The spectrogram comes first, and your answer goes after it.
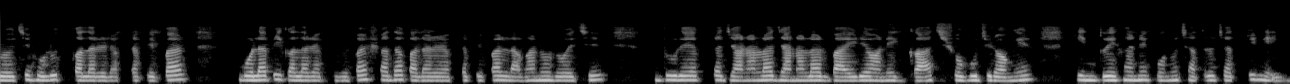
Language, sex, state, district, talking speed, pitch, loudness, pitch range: Bengali, female, West Bengal, North 24 Parganas, 165 wpm, 190 Hz, -21 LUFS, 180-200 Hz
